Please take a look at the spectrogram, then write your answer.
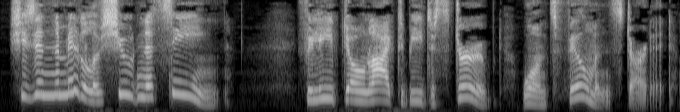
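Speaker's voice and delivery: high-pitched Texan woman; Texan accent. A narrator's reading. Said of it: "in an accent similar to Deborah's Texan friend".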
